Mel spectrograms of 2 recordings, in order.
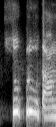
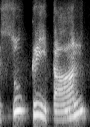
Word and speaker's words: सुकृतान्: हमारी रवि जी और कई सारे सदस्य हैं ना जो गुजराती और इधर के क्षेत्र से, सुकृताम नहीं करेंगे, सुकृतान, सुकृतानि संतु शन्न इशिरो अभि वातु वातः।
